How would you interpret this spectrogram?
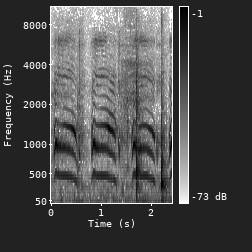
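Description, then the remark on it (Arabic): A young child cries in repeated, drawn-out wails, each rising then falling in pitch, fairly loud with brief gasping breaks between them and no talking. “ألي أجل هذا يبكي …؟”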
